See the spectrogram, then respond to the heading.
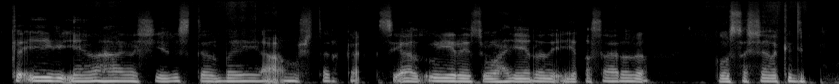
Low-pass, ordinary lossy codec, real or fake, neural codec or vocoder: none; none; fake; codec, 44.1 kHz, 2.6 kbps, SNAC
